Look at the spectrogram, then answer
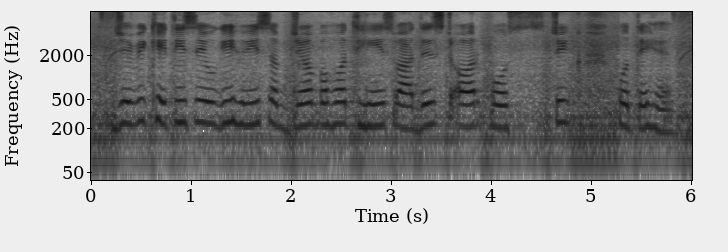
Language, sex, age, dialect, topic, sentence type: Hindi, female, 25-30, Kanauji Braj Bhasha, agriculture, statement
